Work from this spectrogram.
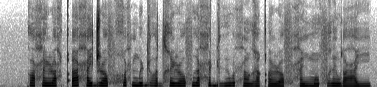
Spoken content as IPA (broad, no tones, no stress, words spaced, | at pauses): kɒħẽɭɒħqʼɯ ħed ɭɒf χʷiħmɯ ɖʱɒdχiɭɔf ɯ ħiɖʱʉw ħɔ̃ʁeqʼɔ̃ɭɒf ħĩ mɔ̃f ʁĩwɾɒʕi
